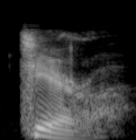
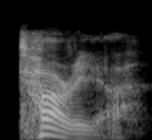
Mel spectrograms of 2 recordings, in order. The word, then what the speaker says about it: Tiera: up and I said, oh, you must be Tiera. And she said, oh, yeah, I'm actually, Carl, it's Taria. And I said, I'm sorry? I said, but it's spelled, and she said, no, it's Taria.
